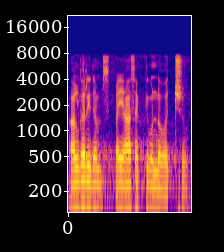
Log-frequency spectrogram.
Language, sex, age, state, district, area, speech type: Telugu, male, 18-30, Telangana, Nagarkurnool, urban, spontaneous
